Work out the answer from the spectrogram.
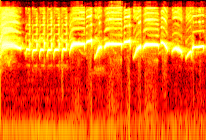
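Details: Loud, clear wambi song: a rush of short rising notes giving way to longer, pure whistled phrases that swell and fall, each repeated in quick succession.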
